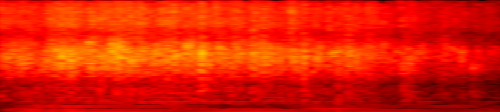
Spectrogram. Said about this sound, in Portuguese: Aplauda ele e vamos embora.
